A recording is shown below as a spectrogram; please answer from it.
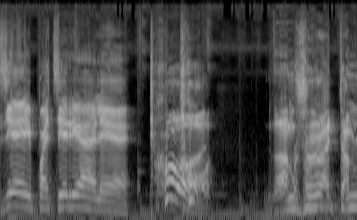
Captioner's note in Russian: Недовольство толпы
